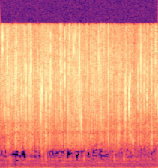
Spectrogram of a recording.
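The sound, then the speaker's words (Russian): Water soaking into a sponge gives a faint, continuous wet hiss with soft, irregular trickling textures. “Сейчас вы услышите, как вода впитывается.”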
